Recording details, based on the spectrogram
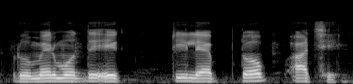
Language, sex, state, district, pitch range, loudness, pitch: Bengali, male, West Bengal, Cooch Behar, 130-150 Hz, -15 LUFS, 145 Hz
